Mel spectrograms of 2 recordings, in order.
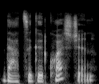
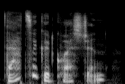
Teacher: Notice how goes up at the end of the word question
